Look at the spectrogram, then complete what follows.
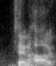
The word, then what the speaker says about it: Ten Hag: Ten Hag. So that's our coach's name. It's pronounce it Ten Hag.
